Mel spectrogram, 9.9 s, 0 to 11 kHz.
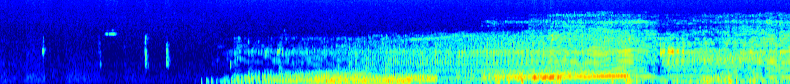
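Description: Motorcycle, a Bajaj Pulsar 220F or Yamaha MT-15, starting after a few faint clicks, then a loud rising engine note that climbs through the revs and shifts up as the bike rides off.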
